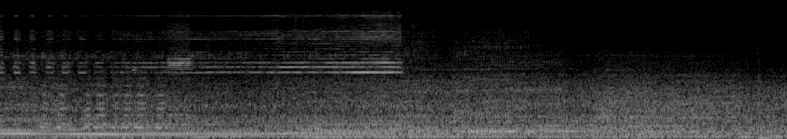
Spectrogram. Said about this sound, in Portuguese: Ah, o cara veio parar do meu lado e fica buzinando a minha orelha, meu.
